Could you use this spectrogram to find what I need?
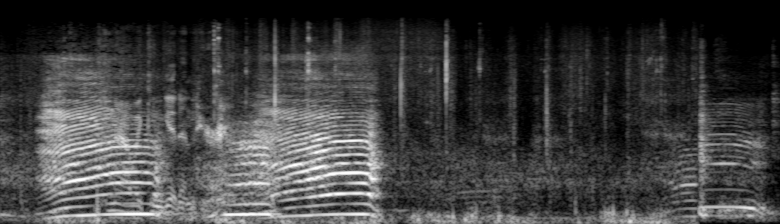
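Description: Hooves shuffle on dry dirt.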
